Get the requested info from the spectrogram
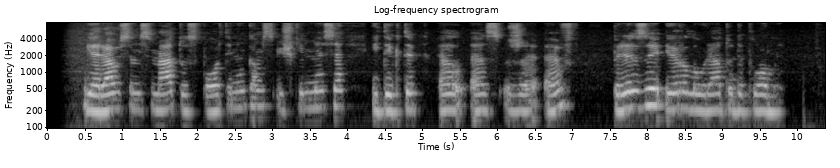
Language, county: Lithuanian, Vilnius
